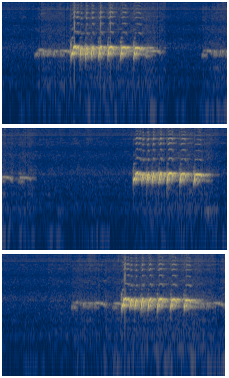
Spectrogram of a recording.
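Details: Zebra dove of local stock singing gacor mbekur song to stir other doves into answering, with three bursts of fast pulsed rolling coos, each led or followed by a softer, lower short coo, spaced about three seconds apart.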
